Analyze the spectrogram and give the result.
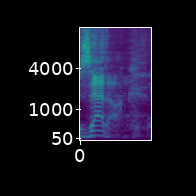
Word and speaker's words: Zadok: The Sadducees, this group that's mentioned here, these are people who have descended from the line of a priest named Zadok. It's spelled Z-A-D-O-K, Zadok. This is a priest that was at the time of David.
